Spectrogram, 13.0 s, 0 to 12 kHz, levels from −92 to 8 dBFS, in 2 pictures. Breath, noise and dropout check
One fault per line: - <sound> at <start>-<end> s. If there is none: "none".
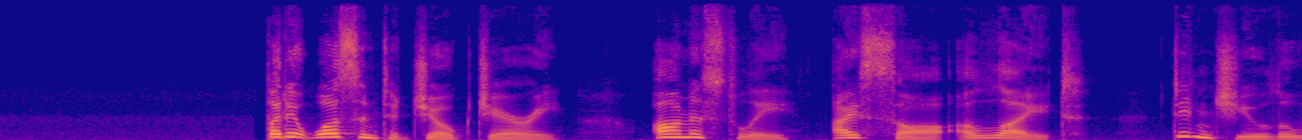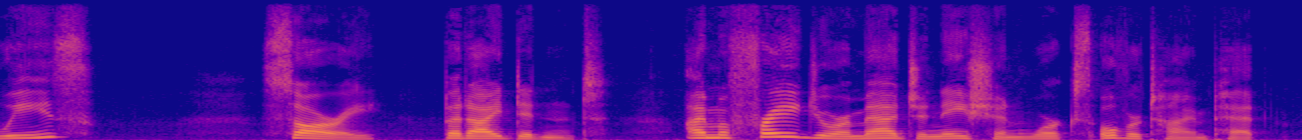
none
